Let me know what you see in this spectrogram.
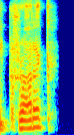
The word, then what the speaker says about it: Craddock: Worn by legends and Premier League winners Dennis Irwin and Paul Ince, as well as some retro men, Kenny Miller, Stefan Everson, Jody Craddock, rhymes with Haddock,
